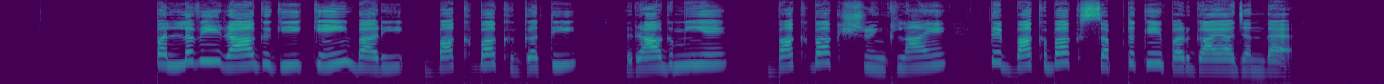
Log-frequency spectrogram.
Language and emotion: Dogri, neutral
